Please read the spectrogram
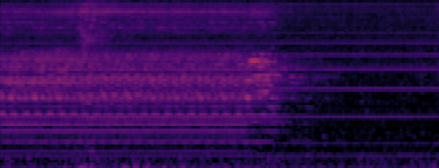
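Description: Near silence: faint room tone with a faint steady hum that thins out about halfway through.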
